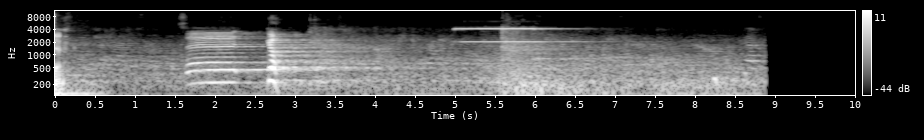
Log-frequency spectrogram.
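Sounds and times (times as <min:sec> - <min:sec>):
steady electronic beep: 0:05.0 - 0:06.9.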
